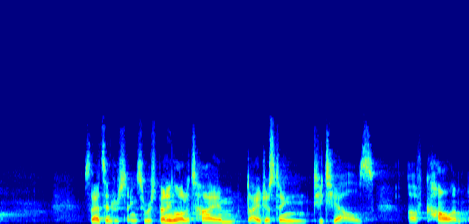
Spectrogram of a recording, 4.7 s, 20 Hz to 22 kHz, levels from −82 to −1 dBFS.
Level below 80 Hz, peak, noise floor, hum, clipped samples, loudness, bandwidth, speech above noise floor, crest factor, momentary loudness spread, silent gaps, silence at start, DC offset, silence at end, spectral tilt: under -90 dBFS; -12 dBFS; -62 dBFS; none; under 0.1%; -30 LUFS; 10.5 kHz; 32 dB; 18 dB; 13 LU; none; 0 s; under 0.1%; 0 s; -1.5 dB/octave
